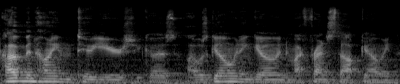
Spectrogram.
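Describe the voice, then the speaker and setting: Speaking at a very fast pace, a man with a medium pitch uses fairly even intonation, with audible room echo and noticeable background noise. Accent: American. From Ohio, Cincinnati. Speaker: fishing and hunting video creator. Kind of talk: live stream chat with viewers. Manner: casual, halting with many fillers.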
